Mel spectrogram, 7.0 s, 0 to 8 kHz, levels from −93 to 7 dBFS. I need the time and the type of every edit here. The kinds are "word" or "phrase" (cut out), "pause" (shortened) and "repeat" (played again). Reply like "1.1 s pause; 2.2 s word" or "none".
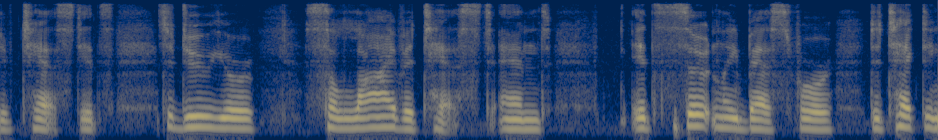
1.2 s word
